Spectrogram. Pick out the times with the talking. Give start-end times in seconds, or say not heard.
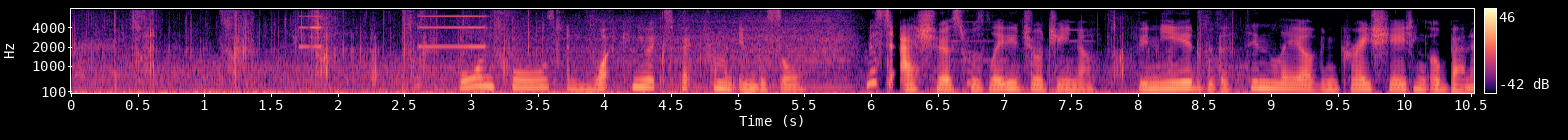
2.5-10.4.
